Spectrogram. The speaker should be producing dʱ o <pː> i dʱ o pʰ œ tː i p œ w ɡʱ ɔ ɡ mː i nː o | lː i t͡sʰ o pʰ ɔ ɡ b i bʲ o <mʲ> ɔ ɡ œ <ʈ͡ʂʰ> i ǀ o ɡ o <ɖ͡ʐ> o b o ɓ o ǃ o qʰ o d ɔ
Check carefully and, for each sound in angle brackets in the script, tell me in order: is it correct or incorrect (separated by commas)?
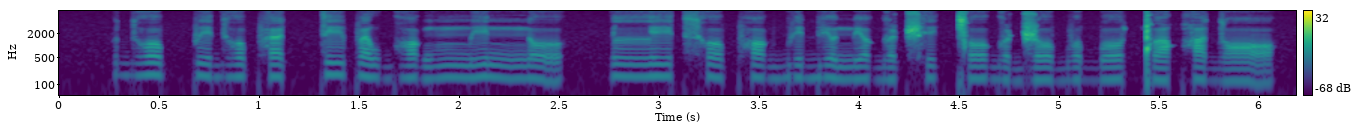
correct, correct, correct, correct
